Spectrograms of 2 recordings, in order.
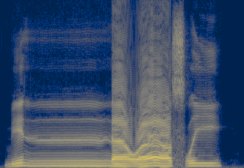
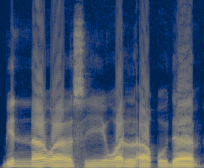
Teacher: sendiri ini ada hukum tajwid berupa bacaan gunnah yaitu NU terjadi Apabila ada nun berharakat tasydid atau mim berharakat tasydid cara membacanya yaitu suara nunnya kita tahan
